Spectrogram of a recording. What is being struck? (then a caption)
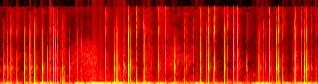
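Smartphone glass screen. An iPhone held flat has its glass screen tapped rapidly with long acrylic nail tips. The result is a fast, uneven stream of short, dry clicks with a hard, bright edge and a faint mid-pitched ring, and a soft brushing rustle briefly fills a pause between the tapping runs.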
